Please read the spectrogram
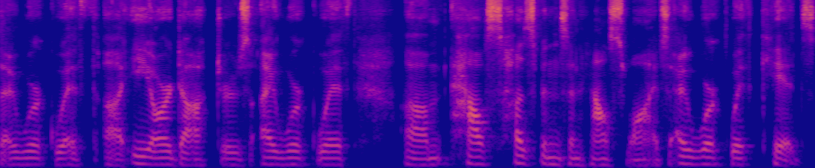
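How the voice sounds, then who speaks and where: In a quiet setting, a woman with a New Jersey accent speaks at a moderate pace in a very deep, low voice. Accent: New Jersey American. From US Northeast, New Jersey. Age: 60s. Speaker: hypnotherapist. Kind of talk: interview. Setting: podcast.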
